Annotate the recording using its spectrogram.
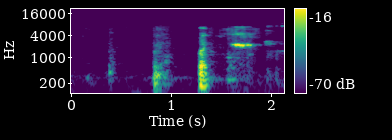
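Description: Mostly quiet, broken by a few short, faint vocal sounds, one of them the spoken word 'right'.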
